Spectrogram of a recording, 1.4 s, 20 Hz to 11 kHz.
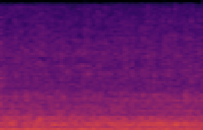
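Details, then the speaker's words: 1982/83 Ford Orion Mk1 1.6 Ghia with Weber carburettor, stock engine, warm, bonnet open, electric fans just kicked in: steady, slightly uneven idle with faint fan whir; ticks over acceptably, possibly due a tune-up. "Again, it's ticking along. Inner wings are all good. The gearbox is clean."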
